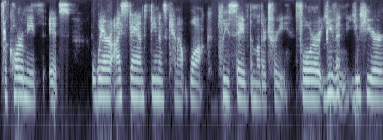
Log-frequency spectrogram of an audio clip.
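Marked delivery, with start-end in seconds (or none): 1.8-5.8 whispering voice. Voicing a whisper each player hears in their ears: whispering voice. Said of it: "whisper in, uh, in each of your ears".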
